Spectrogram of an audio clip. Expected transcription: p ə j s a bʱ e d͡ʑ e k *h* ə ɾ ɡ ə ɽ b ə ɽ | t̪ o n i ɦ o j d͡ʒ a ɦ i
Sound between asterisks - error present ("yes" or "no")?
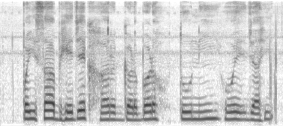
no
